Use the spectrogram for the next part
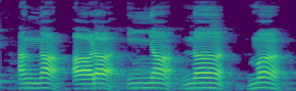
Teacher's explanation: उच्चारण इसका नाक और मुख की सहायता से किया जा रहा है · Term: अनुनासिक या पंचमा अक्षर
